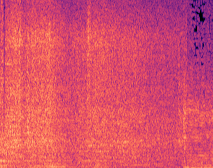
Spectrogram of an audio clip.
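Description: A car's rushing engine and road noise over background music, giving way to the music alone near the end.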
